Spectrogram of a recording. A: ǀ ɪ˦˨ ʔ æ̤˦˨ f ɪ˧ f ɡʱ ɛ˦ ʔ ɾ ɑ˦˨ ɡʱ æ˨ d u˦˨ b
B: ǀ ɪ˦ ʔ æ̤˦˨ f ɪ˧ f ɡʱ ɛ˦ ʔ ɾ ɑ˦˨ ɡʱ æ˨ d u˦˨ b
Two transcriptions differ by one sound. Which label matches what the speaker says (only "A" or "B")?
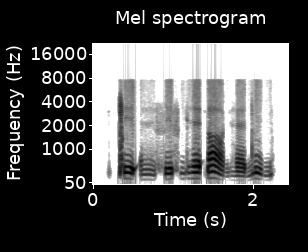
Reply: A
